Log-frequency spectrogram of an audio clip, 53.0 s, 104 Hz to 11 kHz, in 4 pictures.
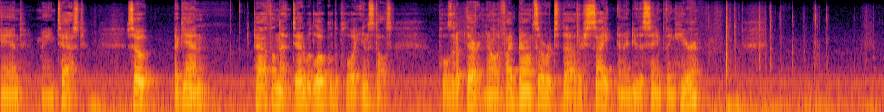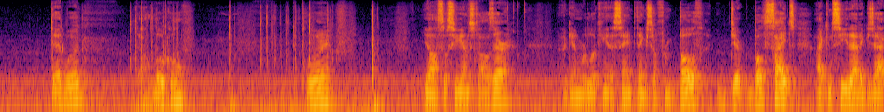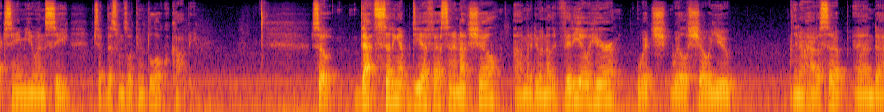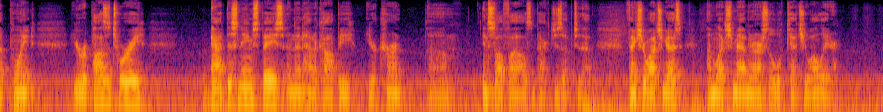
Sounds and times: Computer keyboard: 0:10.6 - 0:12.5, 0:15.2 - 0:16.0, 0:16.7 - 0:19.0.

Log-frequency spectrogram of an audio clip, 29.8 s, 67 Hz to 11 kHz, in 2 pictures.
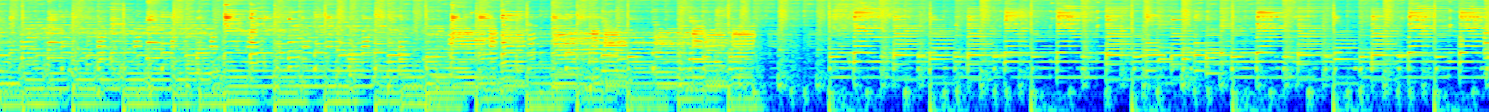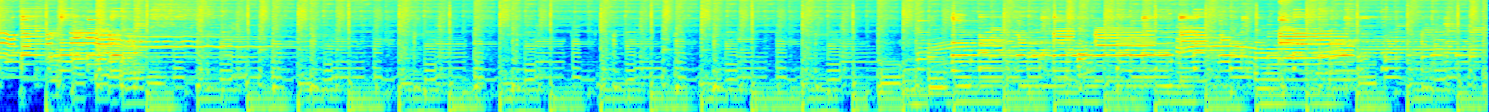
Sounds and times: Banjo: 0:00.0 - 0:29.7.

